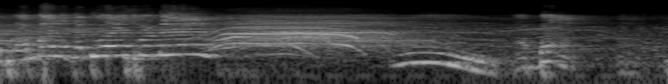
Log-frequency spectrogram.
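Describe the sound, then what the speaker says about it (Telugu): A festival crowd at a musical night of the Venkatagiri Sri Poleramma fair shouts, whoops and cheers loudly in sustained waves, with a speaker's voice rising over the noise. "ఊళ్ళ మీద బాగానే అరుస్తున్నారు అయితే."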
